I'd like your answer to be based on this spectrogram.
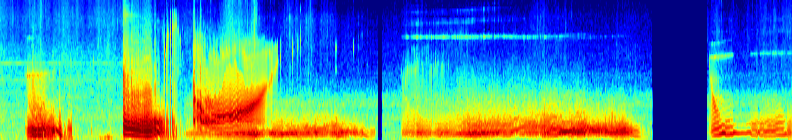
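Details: Dieting girl fasting for a day, stomach growling from hunger: loud, long gurgling and rumbling growls with rising and falling squeaky tones; borborygmi.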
